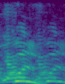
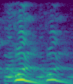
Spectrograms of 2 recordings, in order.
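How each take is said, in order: First: It starts with a plain front 'k' sound. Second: It starts with a deep back 'q' sound. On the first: It means 'eat'. The speaker calls it wrong. "बड़ी काफ की जगह पर छोटी वाली काफ पढ़ दे" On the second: It means 'say'. The speaker calls it right. "बड़ी काफ"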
